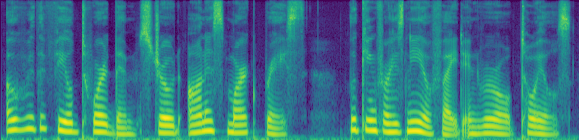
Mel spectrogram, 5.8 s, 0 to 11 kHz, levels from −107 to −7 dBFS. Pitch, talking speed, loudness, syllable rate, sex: 190 Hz, 165 wpm, -17 LUFS, 4.9 syllables/s, female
